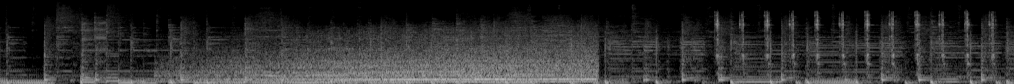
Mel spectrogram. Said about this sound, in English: This is the sound of a wheel loader.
